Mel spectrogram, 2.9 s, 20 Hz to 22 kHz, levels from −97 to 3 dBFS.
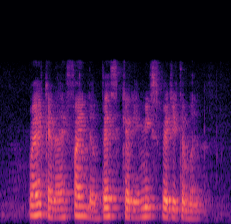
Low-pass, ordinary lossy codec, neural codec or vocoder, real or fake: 7.2 kHz; Opus, 64 kbps; none; real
